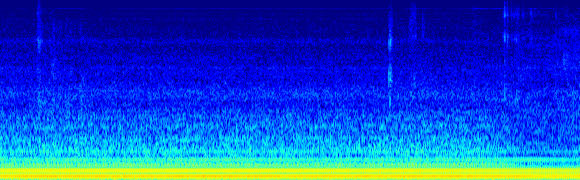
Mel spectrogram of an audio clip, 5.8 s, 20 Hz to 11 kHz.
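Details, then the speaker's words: 5.2 Dolby Digital remote-kit amplifier with speakers connected, before rebuild: constant loud low droning hum with no rhythm, unchanging throughout; mains hum caused by faulty wiring inside the amplifier. "ఇది మొత్తం wiring fault ఉంది wiring fault వల్ల మనకి ఈ humming noises అనేది వస్తుంది ఓకేనా"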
